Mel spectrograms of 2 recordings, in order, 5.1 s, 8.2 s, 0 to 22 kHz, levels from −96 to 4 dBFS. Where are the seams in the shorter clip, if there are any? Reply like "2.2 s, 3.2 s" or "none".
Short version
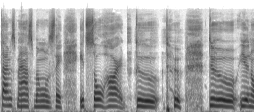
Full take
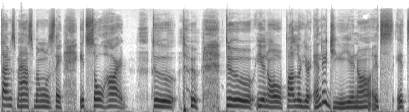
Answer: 2.5 s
